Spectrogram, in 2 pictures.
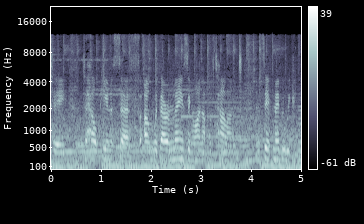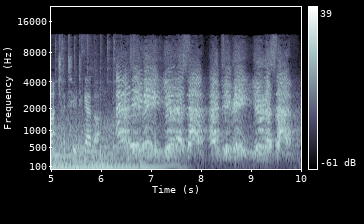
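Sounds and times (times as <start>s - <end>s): crowd chanting in unison: 6.3s - 10.0s.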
